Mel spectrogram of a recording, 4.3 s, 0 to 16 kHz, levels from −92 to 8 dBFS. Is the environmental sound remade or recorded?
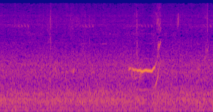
recorded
